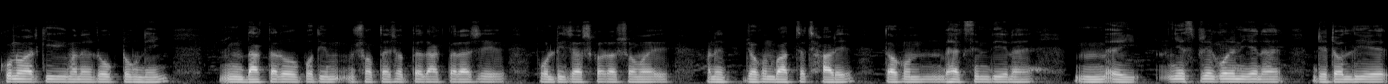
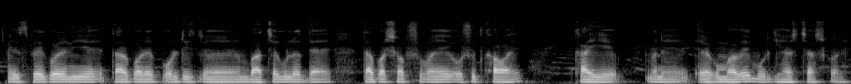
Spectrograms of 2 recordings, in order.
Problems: background sounds at intervals, background conversations at intervals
